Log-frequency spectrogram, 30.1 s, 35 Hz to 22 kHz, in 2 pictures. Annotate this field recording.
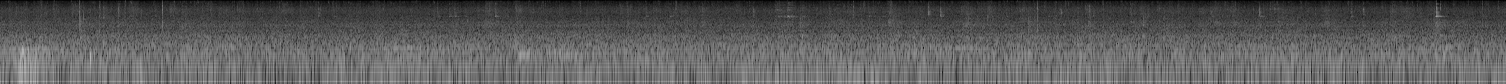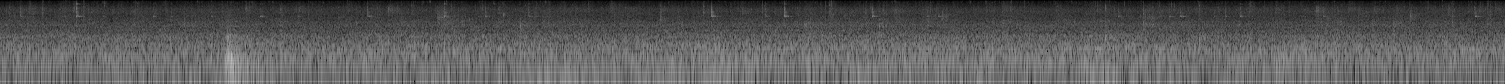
Rain field recording made from a window during the COVID-19 lockdown.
